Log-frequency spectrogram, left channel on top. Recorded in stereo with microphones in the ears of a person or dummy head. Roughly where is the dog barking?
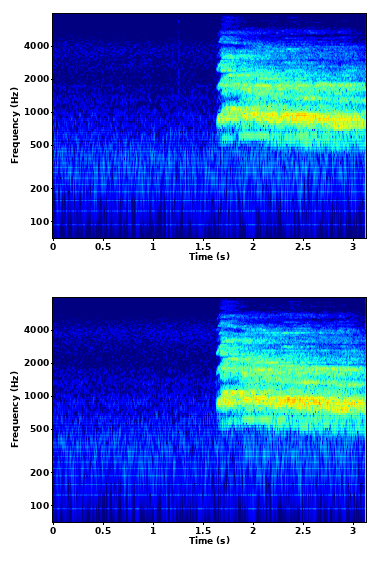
Right.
